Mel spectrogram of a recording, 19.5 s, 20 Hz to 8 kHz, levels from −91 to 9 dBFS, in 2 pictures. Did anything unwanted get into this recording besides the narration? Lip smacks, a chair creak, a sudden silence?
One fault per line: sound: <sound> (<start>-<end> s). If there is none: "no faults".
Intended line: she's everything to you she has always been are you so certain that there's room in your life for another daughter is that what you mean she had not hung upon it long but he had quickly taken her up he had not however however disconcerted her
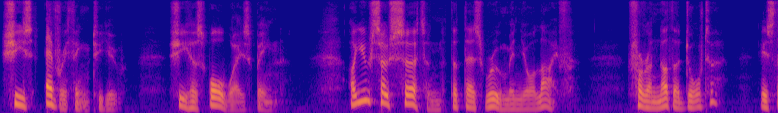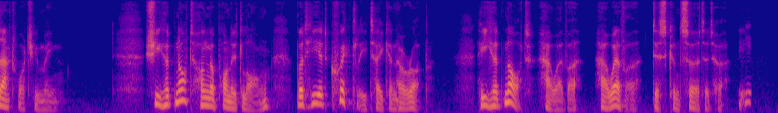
sound: laugh (19.0-19.1 s)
